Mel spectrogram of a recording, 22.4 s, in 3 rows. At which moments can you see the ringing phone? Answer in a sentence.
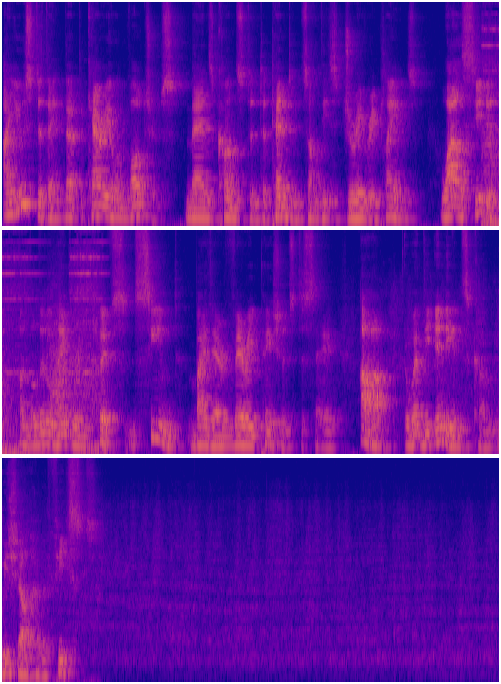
You can hear the ringing phone from 7.2 to 9.1 s.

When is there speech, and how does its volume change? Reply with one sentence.
The speech can be heard from 0.0 to 16.3 s, at a steady volume.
